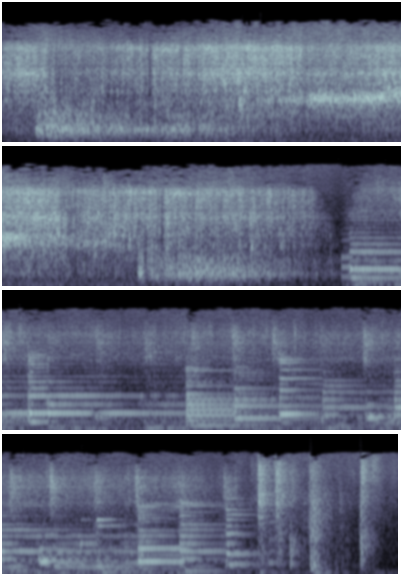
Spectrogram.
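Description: Storm with a raging sea in a radio drama: roaring wind and surging waves form a loud, swelling wash for about nine seconds before music takes over.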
